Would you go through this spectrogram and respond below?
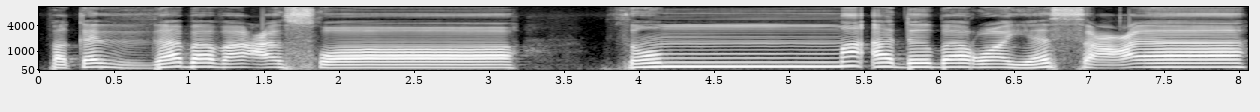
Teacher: सा को ज़बान की नोक से पढ़ना है, मीम की शद पे एक अलिफ के बराबर देर लगेगी।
